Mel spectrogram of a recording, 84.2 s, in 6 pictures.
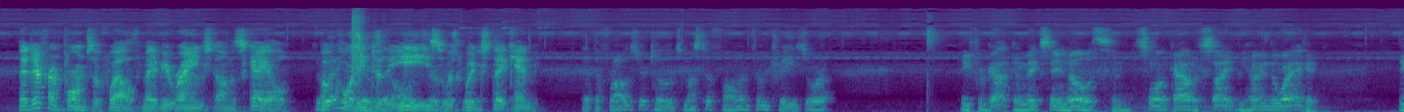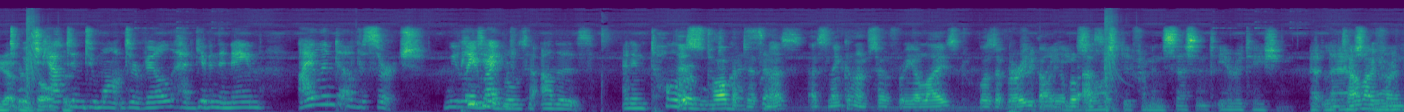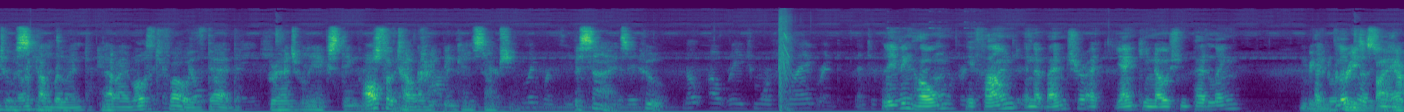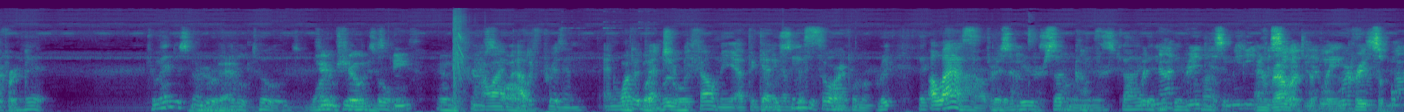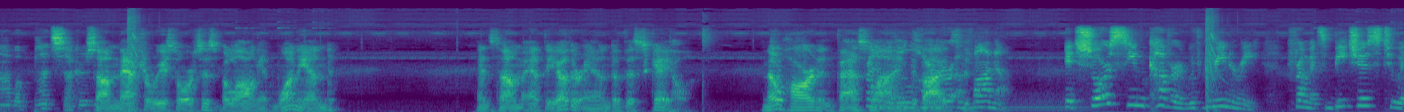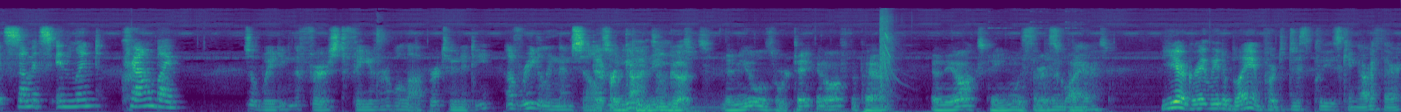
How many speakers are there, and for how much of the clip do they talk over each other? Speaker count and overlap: nine, about 38%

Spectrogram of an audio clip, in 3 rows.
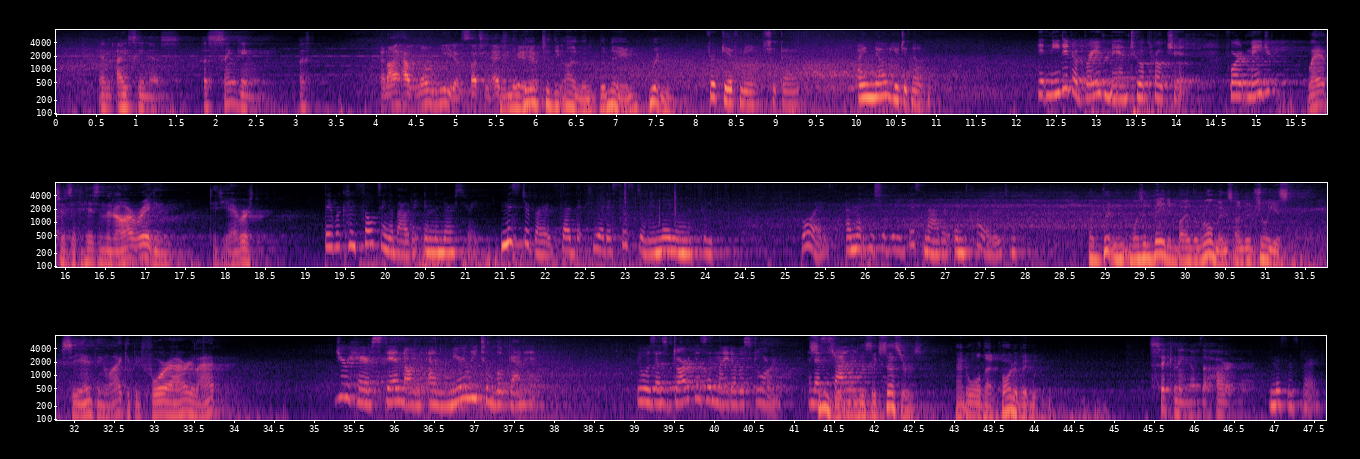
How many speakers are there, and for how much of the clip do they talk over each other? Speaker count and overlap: seven, about 3%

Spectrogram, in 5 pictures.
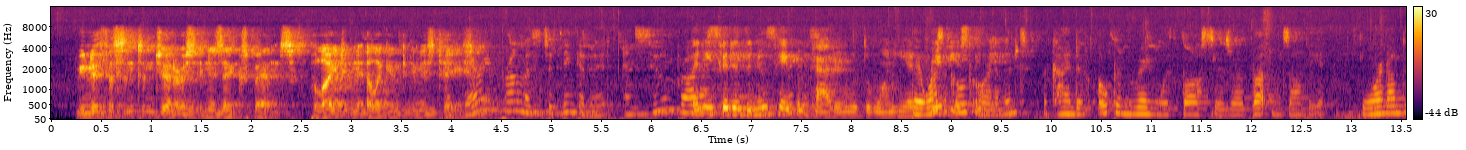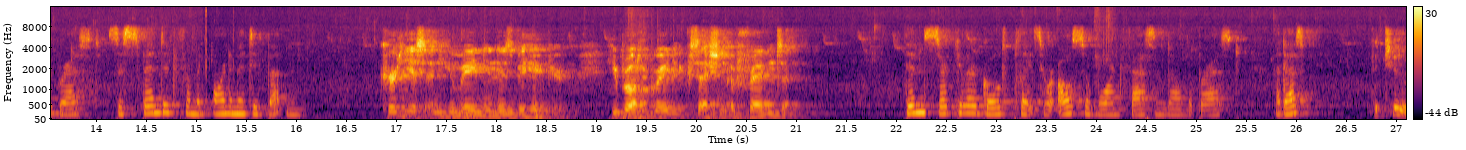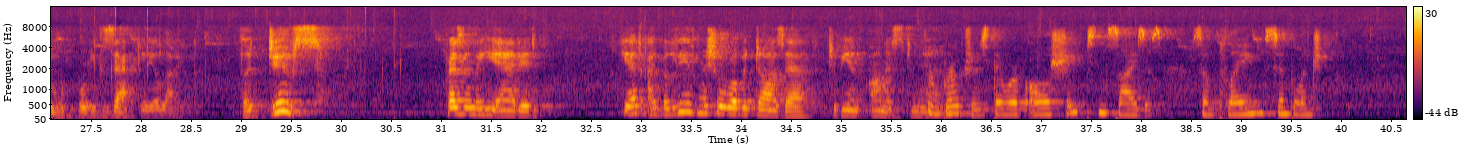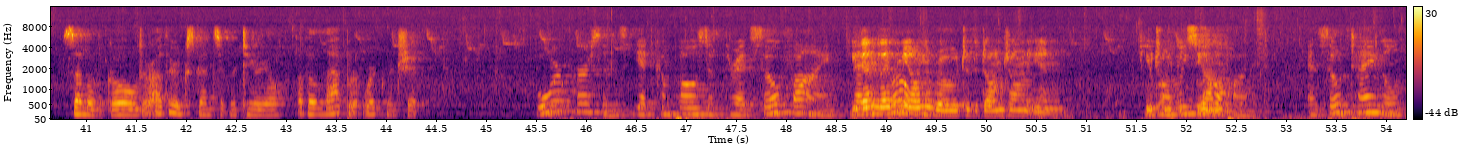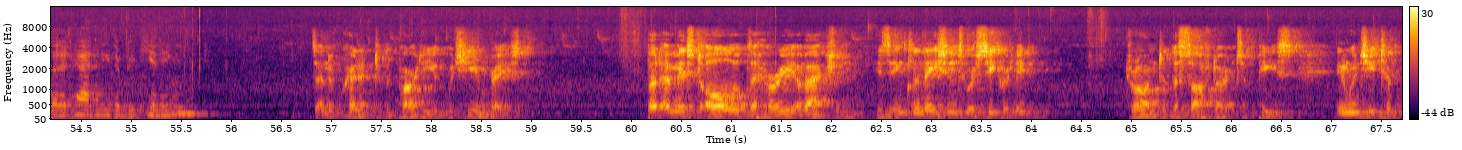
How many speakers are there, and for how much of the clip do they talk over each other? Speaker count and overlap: four, about 8%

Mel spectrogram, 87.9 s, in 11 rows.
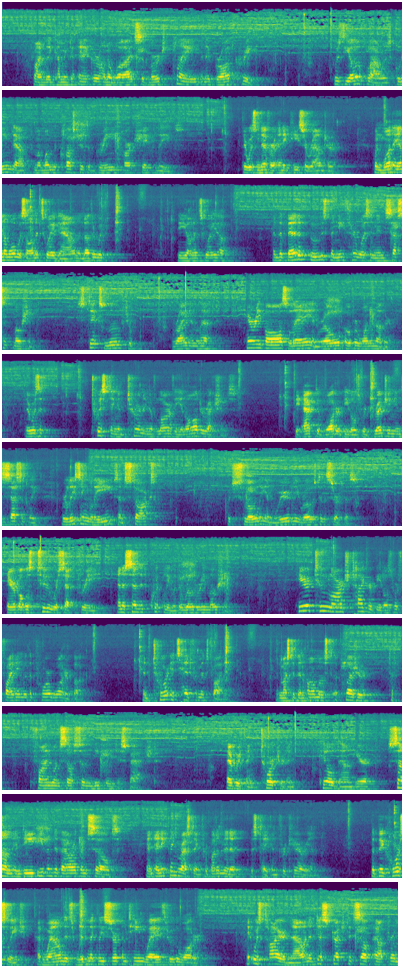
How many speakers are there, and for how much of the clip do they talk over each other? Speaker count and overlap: one, no overlap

